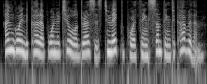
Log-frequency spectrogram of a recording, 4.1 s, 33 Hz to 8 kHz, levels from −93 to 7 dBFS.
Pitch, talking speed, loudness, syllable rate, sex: 245 Hz, 290 wpm, -17 LUFS, 6.4 syllables/s, female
